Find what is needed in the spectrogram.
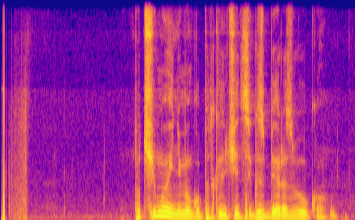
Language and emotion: Russian, neutral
